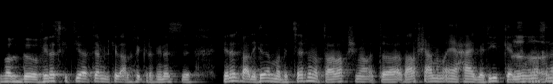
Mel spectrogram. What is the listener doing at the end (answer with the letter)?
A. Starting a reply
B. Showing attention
B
